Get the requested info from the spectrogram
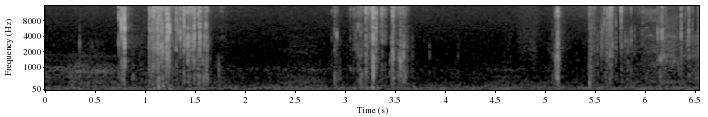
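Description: Plastic-wrapped vinyl LP jackets being handled: faint crinkling and rustling of the plastic and cardboard in a few short bursts, with a brief tick near the end.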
